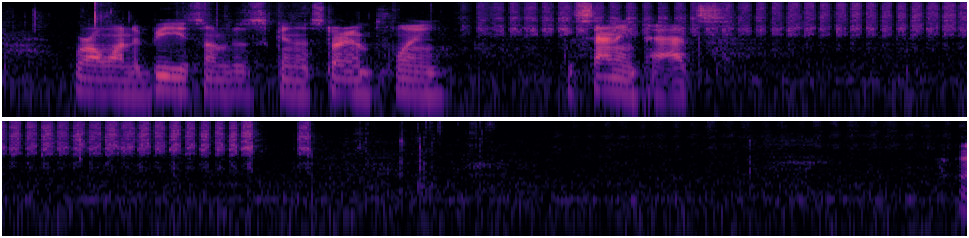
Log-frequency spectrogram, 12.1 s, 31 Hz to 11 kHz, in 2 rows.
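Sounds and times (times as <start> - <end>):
sanding pad rubbing: 2.8 - 7.6.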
